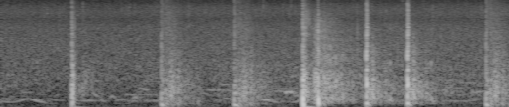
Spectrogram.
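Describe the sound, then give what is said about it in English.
Pistol shots from the hills, a series of sharp, loud cracks at irregular intervals, several in quick succession near the middle, with faint background noise between them. “those aren't pings. That's pistol fire.”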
